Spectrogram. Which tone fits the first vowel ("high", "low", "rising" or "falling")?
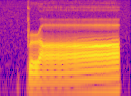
rising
